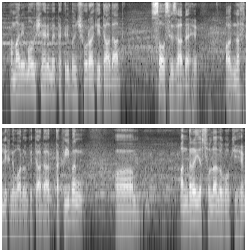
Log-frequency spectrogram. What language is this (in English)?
Urdu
